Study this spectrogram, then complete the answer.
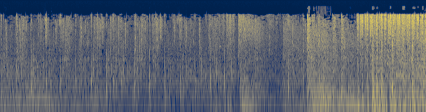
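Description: Rapid gunfire crackles from a video game.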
